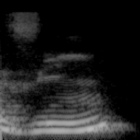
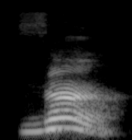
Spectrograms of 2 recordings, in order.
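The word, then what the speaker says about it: vingt: que é um sorrisão você não vai pronunciar o i Então não é vim mas você tem que abrir um sorriso para falar essa palavra Van Van é bom que já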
